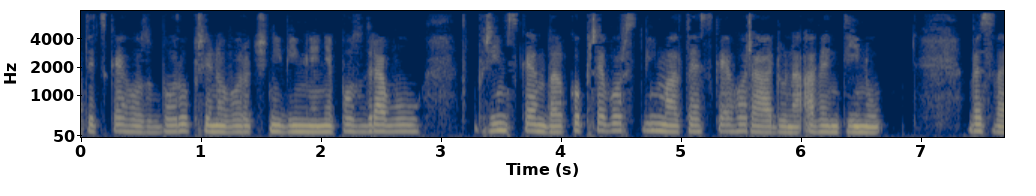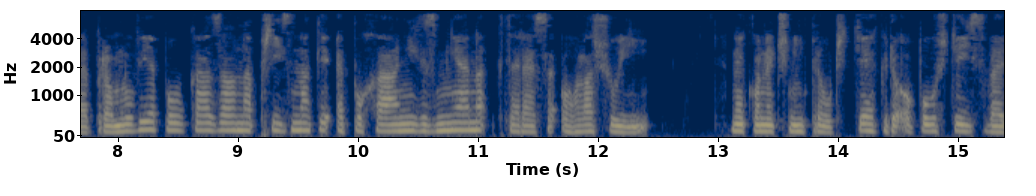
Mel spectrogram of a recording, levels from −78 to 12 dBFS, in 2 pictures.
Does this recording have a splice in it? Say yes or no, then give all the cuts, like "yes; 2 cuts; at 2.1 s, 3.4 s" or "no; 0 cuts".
no; 0 cuts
